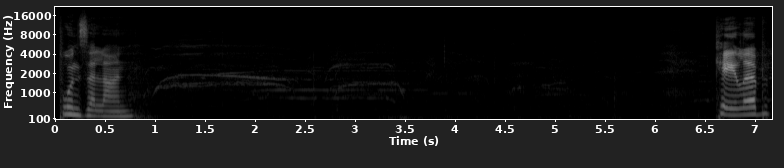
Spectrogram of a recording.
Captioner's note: cheers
